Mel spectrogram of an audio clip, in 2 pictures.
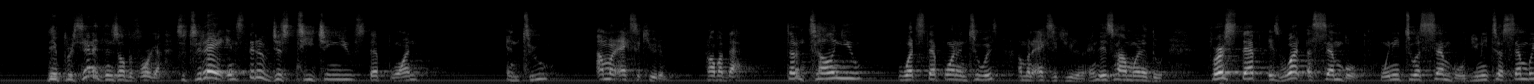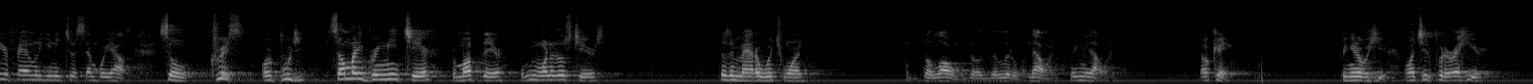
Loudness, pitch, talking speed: -35 LUFS, 190 Hz, 230 wpm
